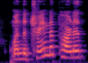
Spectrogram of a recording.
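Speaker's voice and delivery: ordinary delivery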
